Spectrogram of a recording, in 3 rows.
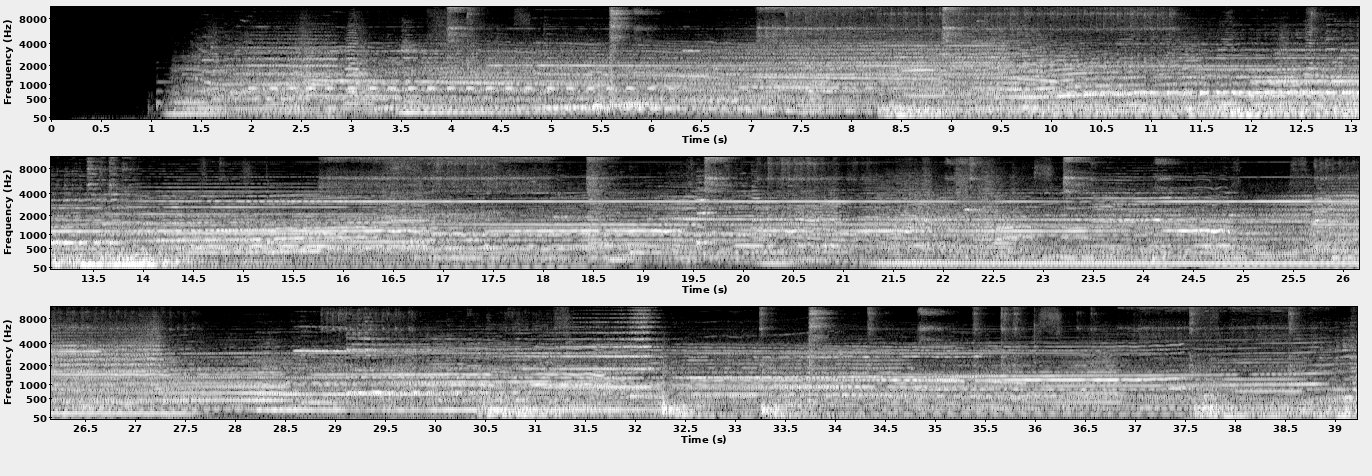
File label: For Voice, Ensemble and Tapes; Prajna Paramita; 3 Tapes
